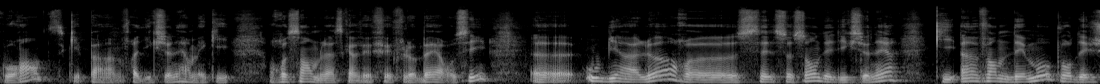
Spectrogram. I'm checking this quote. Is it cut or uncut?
uncut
